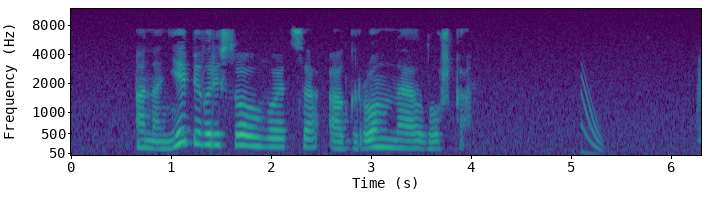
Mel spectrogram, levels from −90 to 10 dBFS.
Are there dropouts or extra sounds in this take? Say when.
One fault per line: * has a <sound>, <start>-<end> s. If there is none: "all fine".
* has a chirp, 5.1-5.4 s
